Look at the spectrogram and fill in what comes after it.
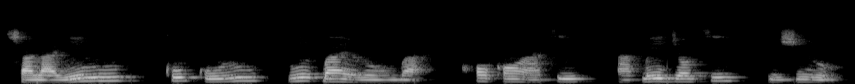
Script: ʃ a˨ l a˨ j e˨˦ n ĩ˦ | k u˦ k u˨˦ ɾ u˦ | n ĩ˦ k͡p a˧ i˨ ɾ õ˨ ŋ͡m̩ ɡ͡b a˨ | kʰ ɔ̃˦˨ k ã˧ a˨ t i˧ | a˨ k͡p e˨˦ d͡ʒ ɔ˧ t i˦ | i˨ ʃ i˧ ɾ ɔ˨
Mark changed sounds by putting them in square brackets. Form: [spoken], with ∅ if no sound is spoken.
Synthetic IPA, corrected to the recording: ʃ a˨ l a˨ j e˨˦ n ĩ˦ | k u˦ k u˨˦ ɾ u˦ | n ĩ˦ k͡p a˧ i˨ ɾ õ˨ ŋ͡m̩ ɡ͡b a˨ | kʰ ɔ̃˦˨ k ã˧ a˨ t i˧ | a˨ k͡p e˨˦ d͡ʒ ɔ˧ t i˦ | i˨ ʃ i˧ ɾ [o˨]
